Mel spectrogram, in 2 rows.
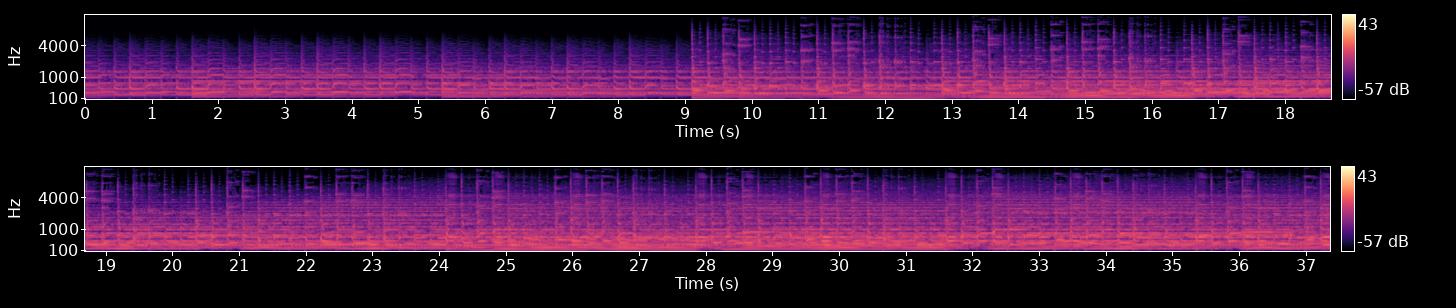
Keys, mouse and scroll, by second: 19.7 scroll up 1, 20.4-21.6 scroll down 1, 21.7-22.3 scroll up 1, 22.4 scroll down 1, 33.6 scroll down 1, 33.7-34.1 scroll up 1, 34.2-34.7 scroll down 1.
